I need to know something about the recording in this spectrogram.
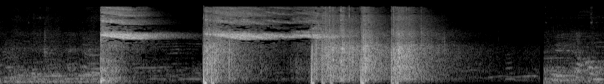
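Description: Firecrackers crackle and bang loudly nearby.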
